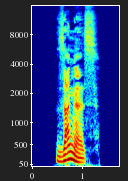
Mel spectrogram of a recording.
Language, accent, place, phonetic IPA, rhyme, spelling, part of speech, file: German, Germany, Berlin, [ˈzɛŋən], -ɛŋən, Sängen, noun, De-Sängen.ogg
- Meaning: dative plural of Sang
